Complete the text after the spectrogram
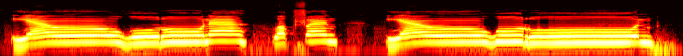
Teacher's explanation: را کو موٹا پڑھیں گے، وا کو موٹا پڑھیں گے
